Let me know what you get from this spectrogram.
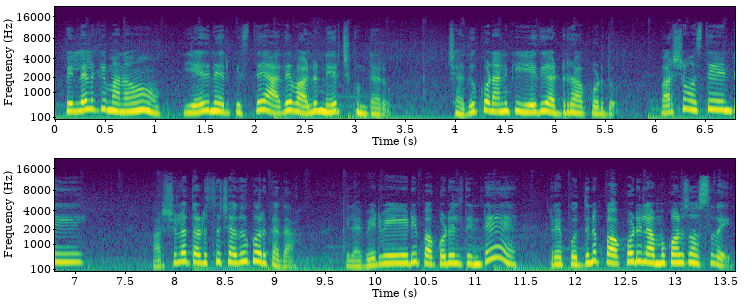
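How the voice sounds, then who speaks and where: A woman's voice: fairly high pitch, animated, a little fast, darkish tone, natural voice. A woman voicing a caring but strict young mother in a dramatized family story. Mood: angry.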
